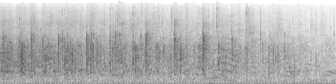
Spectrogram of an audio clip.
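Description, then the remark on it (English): A church audience claps steadily, dense overlapping applause at a moderate, even level from start to finish with no talking over it. “You should be clapping because you're coming out of it.”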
